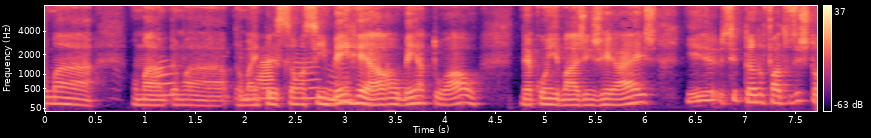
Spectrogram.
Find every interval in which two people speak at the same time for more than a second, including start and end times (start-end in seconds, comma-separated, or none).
1.0-3.1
